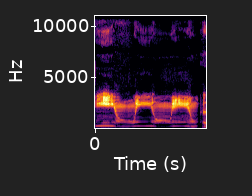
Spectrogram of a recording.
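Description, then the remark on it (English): A person imitates a cicada with a sustained, buzzy droning hum that swells and dips in rhythmic waves for about two seconds before cutting off abruptly. “Is a locust the same thing as a cicada? I don't know. What's a cicada?”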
